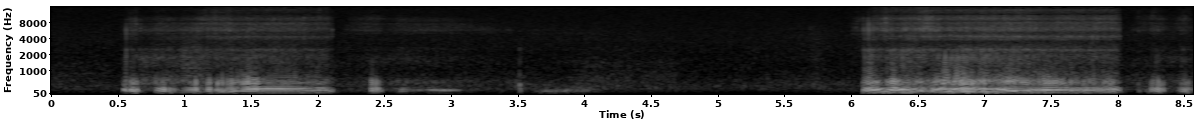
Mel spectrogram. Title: My nieces dog snoring. She was zonked out while we were watching tv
